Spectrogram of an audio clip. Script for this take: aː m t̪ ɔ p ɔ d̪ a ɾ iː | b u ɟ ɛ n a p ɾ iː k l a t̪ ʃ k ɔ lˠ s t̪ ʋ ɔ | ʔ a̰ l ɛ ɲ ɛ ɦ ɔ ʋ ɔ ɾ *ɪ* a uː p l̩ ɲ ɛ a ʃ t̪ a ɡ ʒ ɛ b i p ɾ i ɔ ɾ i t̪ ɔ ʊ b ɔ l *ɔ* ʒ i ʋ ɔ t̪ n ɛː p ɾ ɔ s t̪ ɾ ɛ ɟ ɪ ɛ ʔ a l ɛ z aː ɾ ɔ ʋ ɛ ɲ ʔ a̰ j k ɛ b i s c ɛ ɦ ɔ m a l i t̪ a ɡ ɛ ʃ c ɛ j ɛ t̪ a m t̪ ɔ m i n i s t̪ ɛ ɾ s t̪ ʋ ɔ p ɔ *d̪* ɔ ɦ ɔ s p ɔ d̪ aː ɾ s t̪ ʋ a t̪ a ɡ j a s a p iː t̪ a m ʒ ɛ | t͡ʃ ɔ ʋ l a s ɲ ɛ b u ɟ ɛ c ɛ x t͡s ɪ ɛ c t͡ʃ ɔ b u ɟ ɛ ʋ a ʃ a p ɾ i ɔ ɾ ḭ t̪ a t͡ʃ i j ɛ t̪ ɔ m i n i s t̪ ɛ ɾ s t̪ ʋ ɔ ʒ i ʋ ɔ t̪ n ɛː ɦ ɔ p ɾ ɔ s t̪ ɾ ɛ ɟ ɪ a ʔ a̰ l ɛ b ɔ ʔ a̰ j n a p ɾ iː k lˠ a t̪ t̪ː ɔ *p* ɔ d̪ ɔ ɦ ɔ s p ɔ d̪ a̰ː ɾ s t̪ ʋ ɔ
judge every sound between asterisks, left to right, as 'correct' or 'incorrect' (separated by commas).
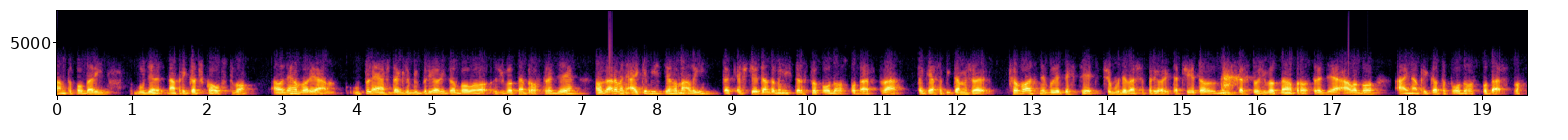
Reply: correct, correct, correct, correct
